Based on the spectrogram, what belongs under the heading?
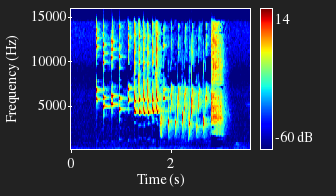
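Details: European goldfinch song, campero style, in breeding season: a brief phrase of rapid clipped tinkling notes in a steady series, ending in a short harsh buzz.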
